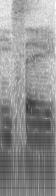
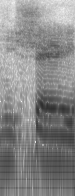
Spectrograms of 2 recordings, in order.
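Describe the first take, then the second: First: The word begins with an s sound. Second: The word begins with an sh sound. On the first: The speaker calls it right. "instead of he say" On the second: The speaker calls it wrong. "you make the sh sound instead of the sing"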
